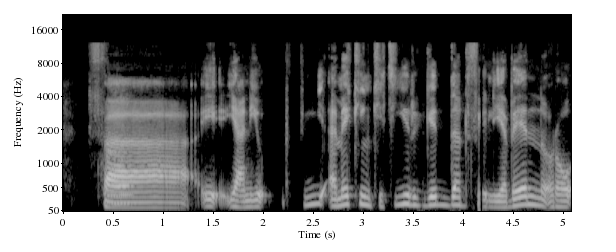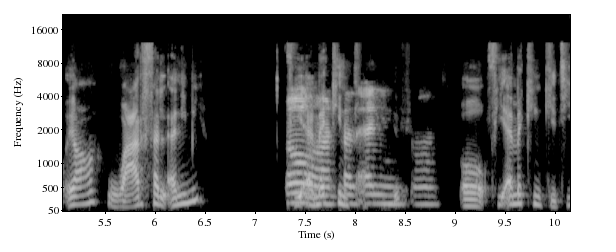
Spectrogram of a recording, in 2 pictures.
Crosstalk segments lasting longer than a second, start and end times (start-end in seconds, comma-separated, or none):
7.3-8.6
